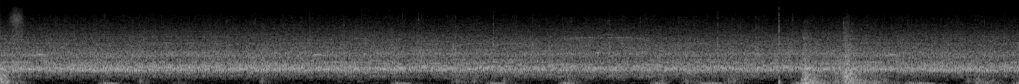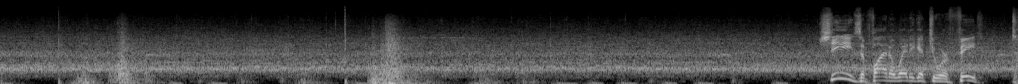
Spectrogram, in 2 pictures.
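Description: A large crowd murmurs and cheers steadily in an arena.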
